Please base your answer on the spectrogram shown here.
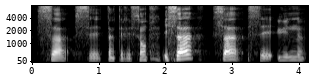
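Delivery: ordinary talk, nothing marked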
